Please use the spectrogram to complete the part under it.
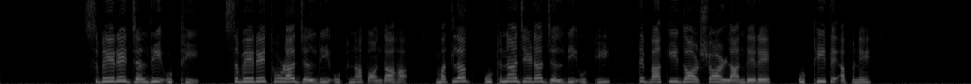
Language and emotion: Dogri, neutral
